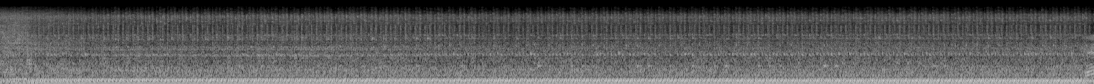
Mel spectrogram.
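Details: JLG 260MRT scissor lift, carbureted engine, previously starting then stalling, running with scope leads on crank sensor and ignition coil control: low even idle holds steady with no stumbling or cutting out; normal idle.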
